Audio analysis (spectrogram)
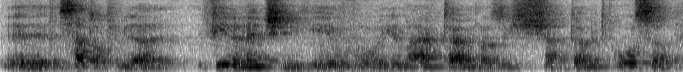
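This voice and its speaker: A man's voice: mid-range voice, flat delivery, a little fast, vocal fry, warm tone. An older man, reminiscing casually in conversation and often checking for agreement with short tags. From Cologne, Germany. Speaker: interview guest, author. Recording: very echoey room, distant mic.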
